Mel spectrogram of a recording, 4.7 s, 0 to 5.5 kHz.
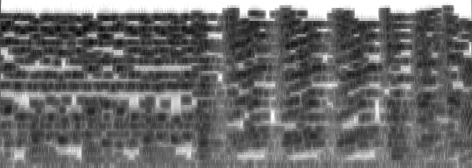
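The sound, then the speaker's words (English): Several cats meow loudly and repeatedly, their cries overlapping in a steady, insistent chorus, with no talking. “I picked up a cat on 7th Street. I have a cat. Maybe this one's yours.”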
